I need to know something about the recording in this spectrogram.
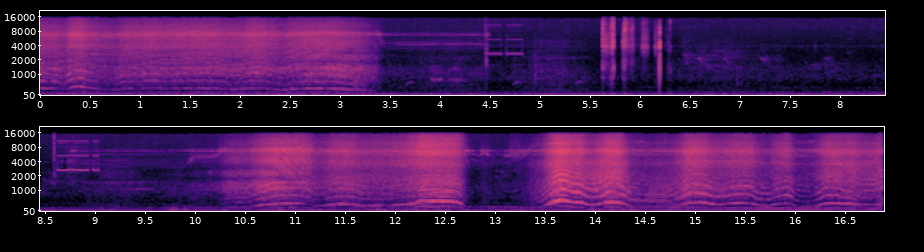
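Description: A small drone's motors whine, rising and falling in pitch.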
